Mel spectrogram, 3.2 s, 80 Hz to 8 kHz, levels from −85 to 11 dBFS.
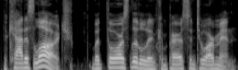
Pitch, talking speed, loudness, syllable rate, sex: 135 Hz, 245 wpm, -19 LUFS, 6.3 syllables/s, male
